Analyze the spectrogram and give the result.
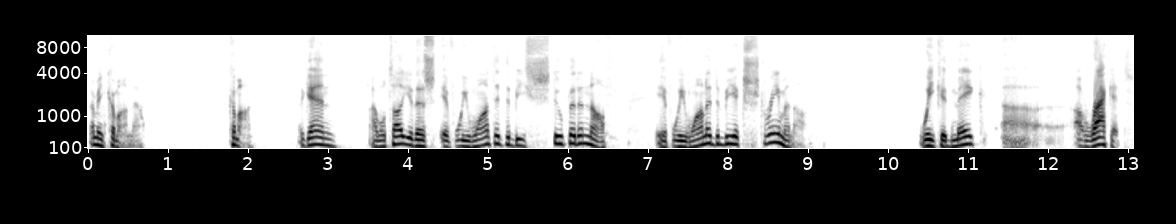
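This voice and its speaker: A man's voice: medium pitch, animated, a little slow, long pauses, dry recording, studio quality. Ranting sports radio host, man. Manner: combative, ranting, sarcastic. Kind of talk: heated opinion monologue and call-in.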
